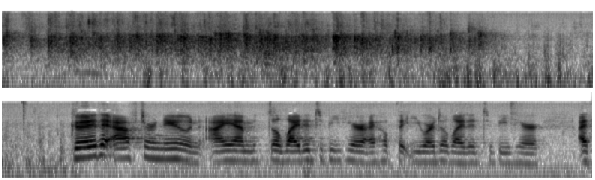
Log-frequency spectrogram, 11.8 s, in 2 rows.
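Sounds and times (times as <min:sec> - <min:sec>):
audience applause welcoming a speaker to a lecture: 0:00.0 - 0:06.1
speech: 0:06.6 - 0:11.8.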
